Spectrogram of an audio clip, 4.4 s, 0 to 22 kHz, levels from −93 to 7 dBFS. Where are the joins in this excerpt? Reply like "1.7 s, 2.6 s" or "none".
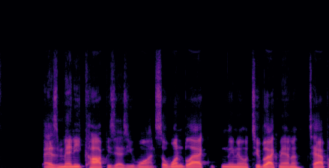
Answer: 2.1 s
